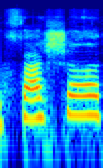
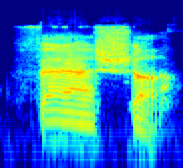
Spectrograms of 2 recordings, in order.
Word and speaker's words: fascia: Uh so earlier we were talking about the uh fascia thing. Can you just pronounce it slowly so I will learn how to say it in English because English is my second language. It's pronounced fasa.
